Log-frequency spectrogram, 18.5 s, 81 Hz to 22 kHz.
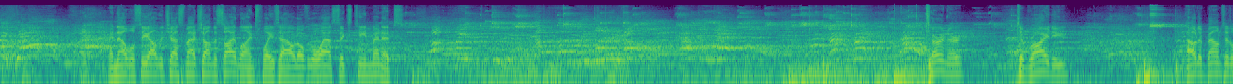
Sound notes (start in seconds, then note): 6.7 coaches yelling; 6.7 crowd talking; 17.2 whistle blows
